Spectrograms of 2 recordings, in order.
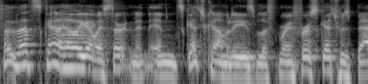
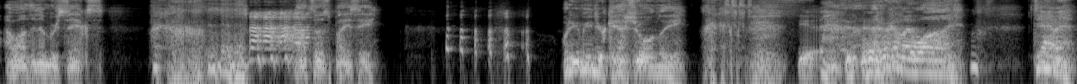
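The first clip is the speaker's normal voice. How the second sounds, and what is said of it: Christian Bale's gravelly Batman voice. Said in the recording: “Batman at a drive-thru, but in a Christian Bale voice. ... Christian Bale Batman at a drive-thru”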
